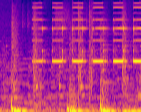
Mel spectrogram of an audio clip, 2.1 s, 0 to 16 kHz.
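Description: DEKO 3D green-beam laser level (DKLL12PB1) beeping in a rapid high-pitched series, about four beeps a second, starting about half a second in: its out-of-level alarm, sounding because the unit is tilted beyond the range its pendulum can self-level. A few light knocks from the unit being handled lie underneath.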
